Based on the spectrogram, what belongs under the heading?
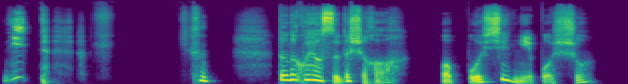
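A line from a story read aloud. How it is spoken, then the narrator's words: Through gritted teeth. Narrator (Chinese): 冰骷髅终于咬牙说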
